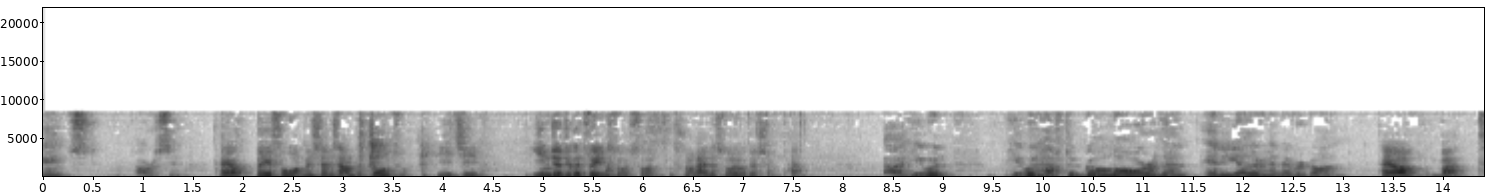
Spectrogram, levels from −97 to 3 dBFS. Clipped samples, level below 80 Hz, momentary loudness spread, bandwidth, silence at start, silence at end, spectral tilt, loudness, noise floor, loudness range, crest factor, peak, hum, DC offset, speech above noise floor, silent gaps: under 0.1%; -60 dBFS; 15 LU; 8.8 kHz; 0 s; 0 s; -5 dB/octave; -25 LUFS; -53 dBFS; 5 LU; 22 dB; -4 dBFS; none; under 0.1%; 29 dB; none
